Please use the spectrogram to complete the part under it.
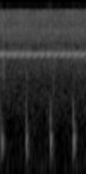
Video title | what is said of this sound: Harvesting Pumpkins | can you hear that this sounds hollow so this is in good shape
